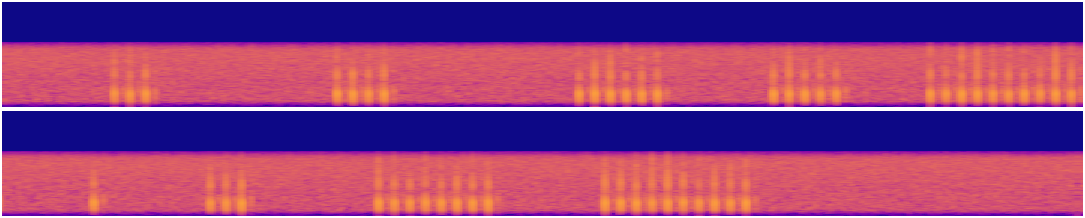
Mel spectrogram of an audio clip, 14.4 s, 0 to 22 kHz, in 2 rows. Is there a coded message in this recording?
Yes: pulse dialling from 0.8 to 12.3 s, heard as clicks on a phone line, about 10 pulses a second, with phone line noise. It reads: 3 4 6 5 0 1 3 8 0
